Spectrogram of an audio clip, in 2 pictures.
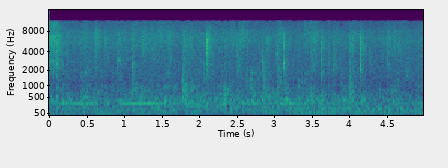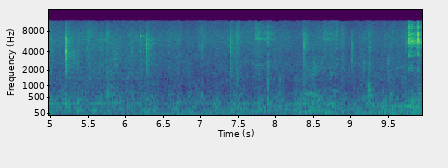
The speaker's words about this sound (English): A couple different train lines or subway lines have stops in this building. This is where the wind is all the time.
